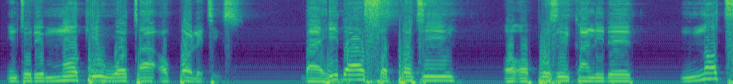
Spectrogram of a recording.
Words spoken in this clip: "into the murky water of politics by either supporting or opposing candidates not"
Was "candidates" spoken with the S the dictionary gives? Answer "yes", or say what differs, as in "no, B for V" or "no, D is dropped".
no, S is dropped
